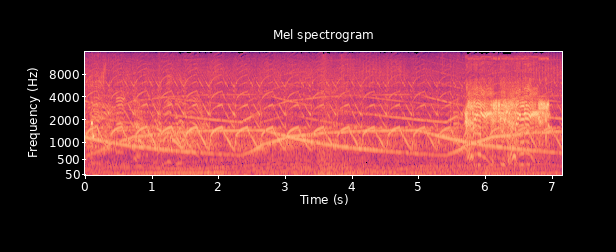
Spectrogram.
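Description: Police sirens wail close by, rising and falling quickly.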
